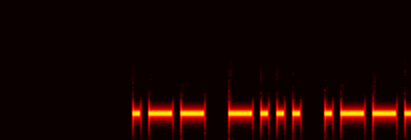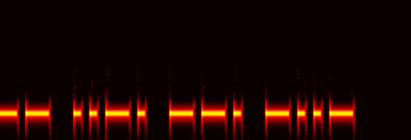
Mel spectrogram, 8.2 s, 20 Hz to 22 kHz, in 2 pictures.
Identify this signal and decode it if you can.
Morse code, heard as a keyed tone, about 16 wpm, 700 Hz. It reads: WB1FGX
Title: USA Call Signs - 6 Characters - Repeated 3x - 15wpm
